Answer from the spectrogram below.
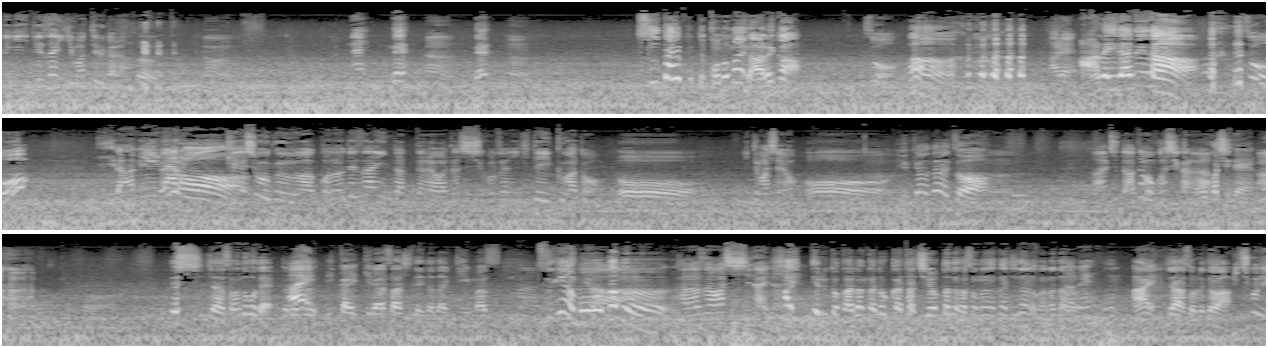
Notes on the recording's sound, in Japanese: GO!金沢24時間耐久ロケ 編。収録はすべて「チリチリモービル内」しかも「走行中のみ」となっております…。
